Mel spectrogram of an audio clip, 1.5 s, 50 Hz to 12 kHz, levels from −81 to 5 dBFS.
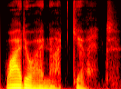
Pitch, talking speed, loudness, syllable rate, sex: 95 Hz, 235 wpm, -19 LUFS, 5.6 syllables/s, male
